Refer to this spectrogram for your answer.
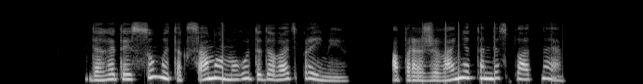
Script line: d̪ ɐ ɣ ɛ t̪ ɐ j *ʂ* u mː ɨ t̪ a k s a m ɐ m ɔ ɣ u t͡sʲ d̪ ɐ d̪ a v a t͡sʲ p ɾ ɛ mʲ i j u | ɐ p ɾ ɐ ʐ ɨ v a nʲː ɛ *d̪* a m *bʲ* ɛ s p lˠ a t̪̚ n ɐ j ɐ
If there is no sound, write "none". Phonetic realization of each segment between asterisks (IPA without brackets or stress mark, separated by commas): s, t̪, bʲ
